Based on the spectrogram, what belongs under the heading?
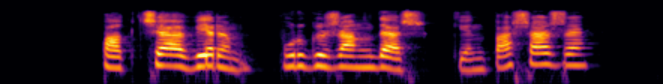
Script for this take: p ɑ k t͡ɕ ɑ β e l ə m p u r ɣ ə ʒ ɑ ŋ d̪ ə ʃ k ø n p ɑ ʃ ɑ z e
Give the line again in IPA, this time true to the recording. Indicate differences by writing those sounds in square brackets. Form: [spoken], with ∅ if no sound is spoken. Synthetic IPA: p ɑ k t͡ɕ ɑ β e [ɾ] ə m p u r ɣ ə ʒ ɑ ŋ d̪ [ɑ] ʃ k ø n p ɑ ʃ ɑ [ʒ] e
